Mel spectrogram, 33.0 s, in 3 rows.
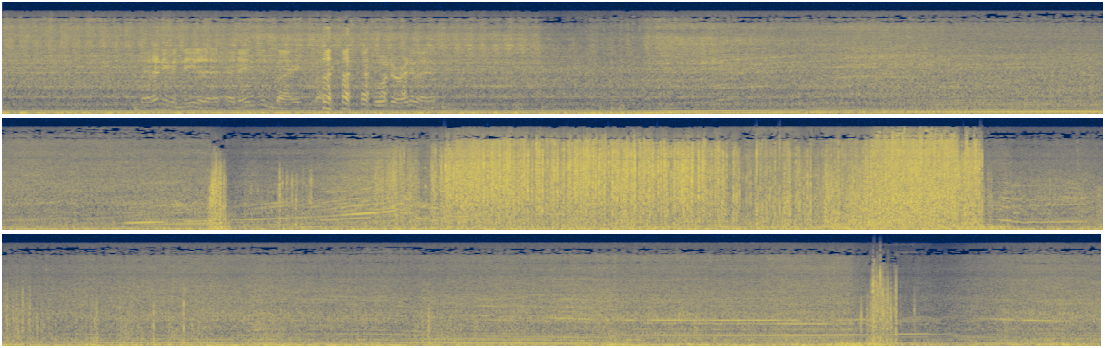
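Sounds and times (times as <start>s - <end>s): car engine cruising inside cabin: 0.0s - 33.0s
sports car engine at speed: 0.0s - 33.0s
wind rushing: 11.7s - 25.1s.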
